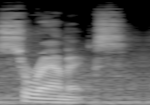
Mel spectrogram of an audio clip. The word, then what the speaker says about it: Ceram-X: lift up that buffer this is the ceramics its spell it's kind of plan words it's like ceramic coating but it's ceramics so you just pronounce it ceramics so hold that what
